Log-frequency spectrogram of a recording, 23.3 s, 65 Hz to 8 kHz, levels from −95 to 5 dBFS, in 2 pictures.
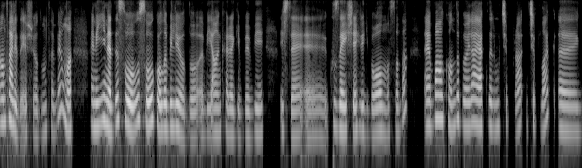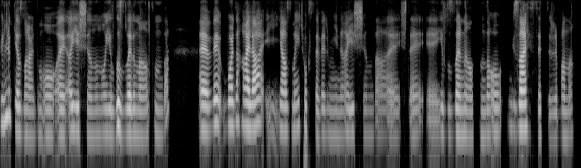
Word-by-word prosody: Antalya'da 235 -5 +4
yaşıyordum 180 +1 -8
tabii 195 - -8
ama, 195 - +3 0.4
hani, 210 -1 0
yine 220 -5 +6
de 245 - +2
soğuğu 230 -2 +6
soğuk 245 0 +5
olabiliyordu. 195 -5 +1
Bir 180 - -8
Ankara 180 -1 -2
gibi, 165 0 -10
bir 180 0 -6 0.3
işte, 190 -3 -2
eee, 165 - -6
kuzey 195 -3 +3
şehri 190 0 -2
gibi 175 -1 -13
olmasa 185 0 -1
da, - - -6 0.4
eee, 220 -1 +1
balkonda, 260 -3 +1
böyle, 215 +1 -2
ayaklarım 220 -2 +1
çıpra 215 -1 -7
çıplak, 220 +2 -3 0.2
ııı, 190 -1 -1
günlük 245 +10 -3
yazardım 175 -3 -4
o 175 0 -4
ay 175 -1 0
ay 190 0 +1
ışığının, 170 -2 -6
o 175 - -9
yıldızların 175 -1 +1
altında. 170 - -9 0.6
Eee, 195 0 +6
ve 235 -1 +4
bu 210 +3 -3
arada 240 +3 0
hâlâ, 210 +2 +6
iii, 190 +2 -16
yazmayı 190 +1 -2
çok 195 -2 -9
severim 175 0 -10
yine 170 0 -14
ay 180 0 -6
ışığında, 170 - -11
eee, 80 0 -11
işte, 85 +1 -11
eee, - - -13
yıldızların 175 - -3
altında. 170 0 -8
O 180 0 -4
güzel 200 0 +6
hissettirir 165 -4 -13
bana. 170 +1 -10
185 Hz, 150 wpm, -24 LUFS, 170-210 Hz, 0.6 s, yine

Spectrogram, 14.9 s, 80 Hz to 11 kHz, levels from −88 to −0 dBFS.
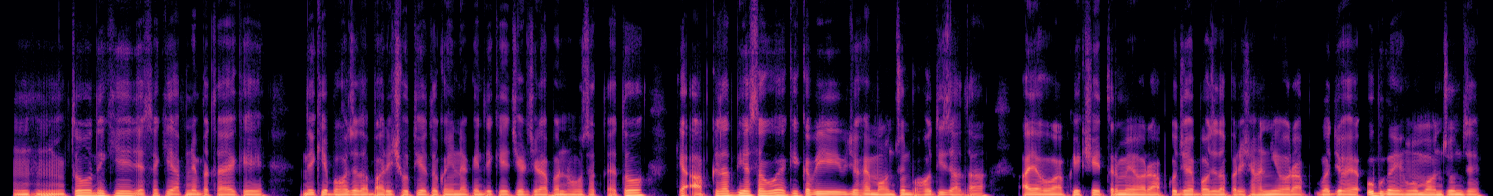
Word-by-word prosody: हुँ, 100 0 +1
हुँ। 105 0 0
तो 135 +1 +4
देखिए, 125 -1 +2
जैसा 110 0 -3
कि 110 - -4
आपने 100 0 -1
बताया 90 +1 -2
कि 95 +1 -2 0.5
देखिए, 105 0 +1
बहुत 95 -1 0
ज़्यादा 95 0 +1
बारिश 90 0 -1
होती 100 +1 -1
है 95 - +2
तो 95 - -1
कहीं 95 0 0
न 95 0 +1
कहीं 95 0 -1
देखिए 95 0 -2
चिड़चिड़ापन 90 0 -1
हो 90 0 -1
सकता 90 +10 -7
है। - - -3
तो, 140 +1 +4 0.4
क्या - - 0
आपके - - -3
साथ 125 +1 +4
भी 135 -2 +5
ऐसा 125 0 +4
हुआ 130 +4 +4
है 135 - +2
कि 125 -2 -2
कभी 110 -1 +2
जो 105 -1 0
है 105 - +1
मानसून 95 +2 +1
बहुत 95 +1 -3
ही 105 - 0
ज़्यादा 95 +2 -4 0.5
आया 100 +1 +3
हो 100 0 +1
आपके 100 +1 -1
क्षेत्र 95 -1 -2
में 100 -1 +3
और 90 0 +1
आपको 95 +3 -2
जो 100 +1 -1
है 95 - +3
बहुत 95 0 -1
ज़्यादा 95 0 0
परेशानी 90 0 0
हो 95 -1 +1
और 95 0 0
आप 95 +1 -4
जो 95 +1 0
है 95 0 +1
ऊब 115 0 +4
गए 100 -1 +4
हो 95 +1 +2
मानसून 95 +1 +2
से? 95 +1 -2
95 Hz, 250 wpm, -21 LUFS, 95-105 Hz, 0.5 s, भी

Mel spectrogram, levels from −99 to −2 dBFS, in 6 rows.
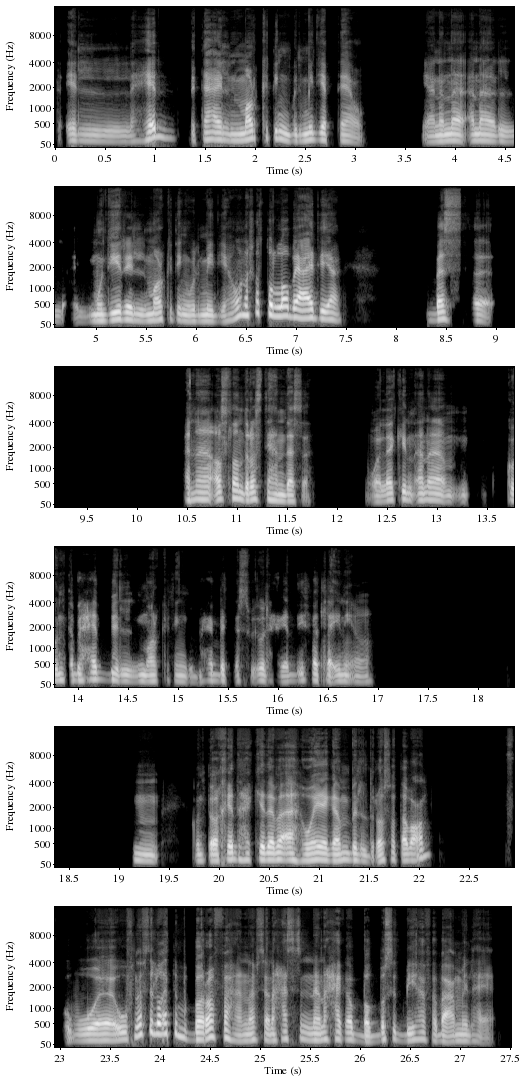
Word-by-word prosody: الhead 115 - -2 0.3
بتاع 140 0 -1
الماركتينج 135 +1 -1
والميديا 135 +4 -1
بتاعه، 115 -4 -7 0.6
يعني 105 +3 -3
أنا 120 -1 0
أنا 120 -1 0
ال 105 -2 -7
المدير 120 +8 +1
الماركتينج 125 -1 0
والميديا 110 0 -2
هو 190 +6 0
نشاط 225 +5 -1
طلابي 210 -4 +7
عادي 165 -1 +6
يعني، 135 -4 -1 0.8
بس 140 +3 +1 1.9
أنا 140 0 0
أصلًا 150 +2 +2
دراستي 140 +1 +1
هندسة، 115 -3 -1 0.5
ولكن 130 +6 -2
أنا 130 -1 +1
إمم 105 -1 -10 0.4
كنت 125 +1 -3
باحب 135 +2 -3
الماركتينج، 110 -2 -5
وباحب 115 +6 -10
التسويق 115 +1 -10
والحاجات 105 -3 -6
دي 120 +3 -11
فتلاقيني 115 -3 -4
آه. 100 +1 -13 2.2
إمم 120 -3 -2 0.4
كنت 120 0 -6
واخدها 135 +2 +3
كده 135 +1 +5
بقى 135 -1 +5
هواية 130 +2 +5
جنب 125 +2 +2
الدراسة 115 +3 -2
طبعًا 135 - +1 0.7
ف - - -29
و 125 +1 +3
وفي 145 +9 0
نفس 235 +5 +1
الوقت 255 -1 +4
ب 210 - 0
بارفّه 175 +5 +5
عن 120 -5 -4
نفسي 130 0 -2
أنا 125 - 0
حاسس 155 +3 -7
إن 130 -2 -2
أنا 130 +3 +1
حاجة 145 -2 0
باتبسط 115 +3 -2
بيها 130 +5 -3
فباعمِلها 115 -2 -2
يعني، - - -13
125 Hz, 135 wpm, -22 LUFS, 115-140 Hz, 2.2 s, طلابي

